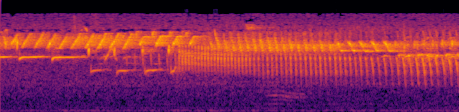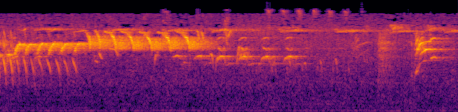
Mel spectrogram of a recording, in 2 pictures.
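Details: ['Canary singing to stimulate hens to breed, a rapid high trill sliding into a broad buzzy rolling tour, then a brighter trill, ending with scattered sharp chips and brief pauses.']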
